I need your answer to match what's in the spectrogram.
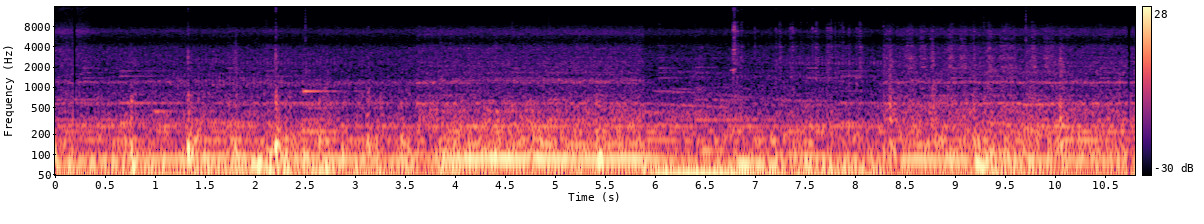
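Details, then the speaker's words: DFM Succe after rear brake drum cleaning: low steady rumble of the running car with no squeal from the rear brakes; the handbrake-release noise is gone. "kampana temizliğinden sonra a o sesler Arkadan gitti arkadaştır"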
